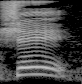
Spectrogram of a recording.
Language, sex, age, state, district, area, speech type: Punjabi, male, 18-30, Punjab, Gurdaspur, rural, read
